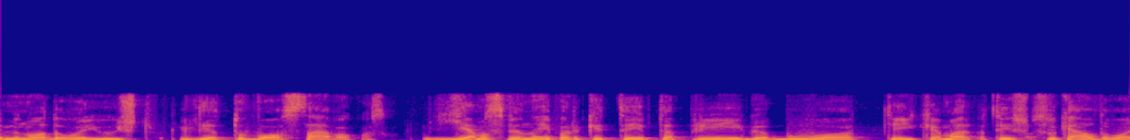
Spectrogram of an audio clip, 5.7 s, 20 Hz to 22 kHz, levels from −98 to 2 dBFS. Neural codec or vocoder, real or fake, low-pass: vocoder, 44.1 kHz, 128 mel bands every 256 samples, BigVGAN v2; fake; 7.2 kHz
